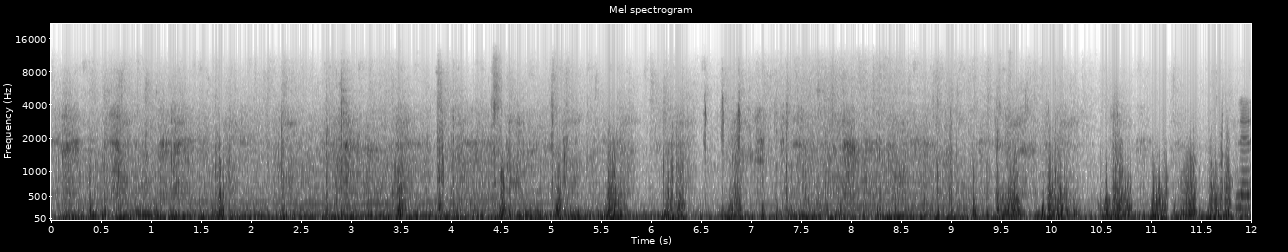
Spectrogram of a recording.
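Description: Horse cantering along a soft woodland dirt track, its hoofbeats repeating in a steady rhythm, under heavy wind rumble on the helmet-camera microphone.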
